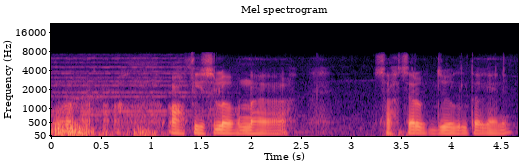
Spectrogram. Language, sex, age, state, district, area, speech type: Telugu, male, 30-45, Andhra Pradesh, Alluri Sitarama Raju, urban, spontaneous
